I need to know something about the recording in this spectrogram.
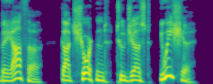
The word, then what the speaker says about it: uisce: got shortened to just yisha pronounced ishka when the English got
